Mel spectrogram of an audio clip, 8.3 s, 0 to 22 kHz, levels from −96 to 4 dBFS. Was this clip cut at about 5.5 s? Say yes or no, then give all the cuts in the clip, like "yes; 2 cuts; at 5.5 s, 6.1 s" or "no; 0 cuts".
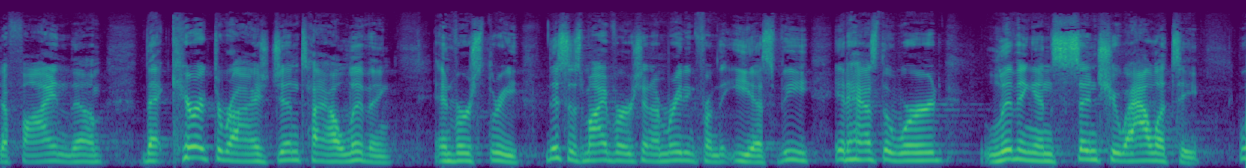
no; 0 cuts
